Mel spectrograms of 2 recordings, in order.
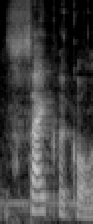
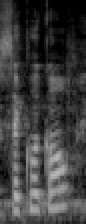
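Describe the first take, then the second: First: Cyclical with a long SIGH first syllable, falling; unsure pronunciation. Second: Cyclical? with a short SICK first syllable, rising high; questioning pronunciation. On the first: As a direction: say cyclical as SIGH-kli-kul, settling down at the end. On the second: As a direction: ask Cyclical? as SICK-li-kul, pitch lifting at the end. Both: Shown as a demonstration. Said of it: "Is that the word?".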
